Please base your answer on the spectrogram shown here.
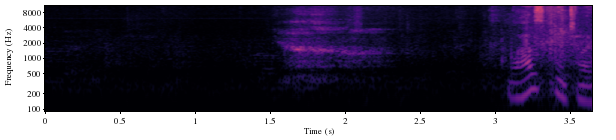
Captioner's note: exhales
